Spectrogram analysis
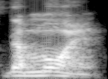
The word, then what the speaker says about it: Des Moines: So one person says, damn, that's not how you pronounce it. You're butchering the word. After that, it's like every comment after that was, why is he saying the word like that? Some areas, all of them there. I'm sure it still has some more over there. So we know it now. It's Des Moines.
